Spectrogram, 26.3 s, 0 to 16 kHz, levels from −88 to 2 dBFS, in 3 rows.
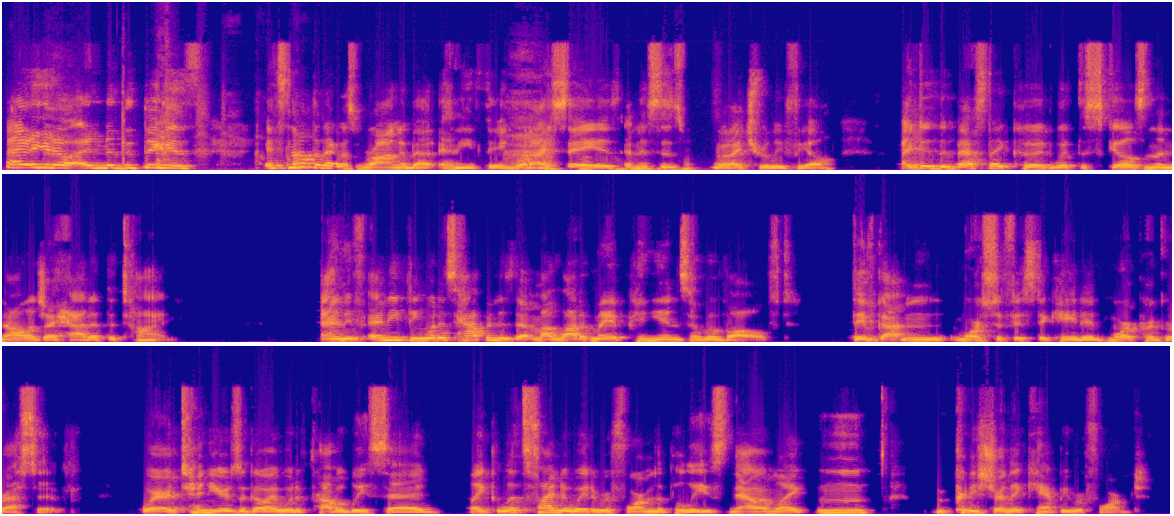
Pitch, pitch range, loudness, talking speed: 155 Hz, 135-190 Hz, -16 LUFS, 215 wpm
